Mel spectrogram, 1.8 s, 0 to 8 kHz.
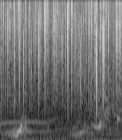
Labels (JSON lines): {"label": "biophony", "recorder": "SoundTrap 300"}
